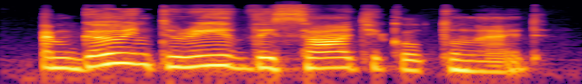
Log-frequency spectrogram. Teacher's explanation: when I get to the end of the phrase, I don't actually make a t sound. Okay, there's nothing wrong with making a t sound. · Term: glottal stop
